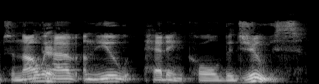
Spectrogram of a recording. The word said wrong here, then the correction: Druze: Oh no! The Druze. you're pronouncing it as Jews. That's what I heard. The Druze. Yeah, Druze. D-R-U-Z-E. Yeah, and I could see it could be pronounced Jews. right. But it's the Druze.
